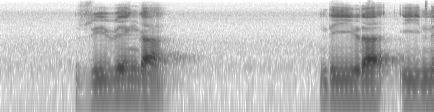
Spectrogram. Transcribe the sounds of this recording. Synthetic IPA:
zʷiβɛŋɡa | ndiɺaiːnɛ

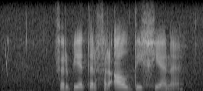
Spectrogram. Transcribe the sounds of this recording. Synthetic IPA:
fərbiətərfəɾɐ̰lˠdiχiənə̰

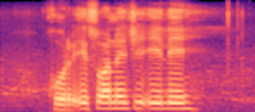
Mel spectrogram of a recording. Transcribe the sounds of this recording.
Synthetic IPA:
χʊrɪɪswanet͡ʃʼɪʔɪlɪ

